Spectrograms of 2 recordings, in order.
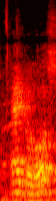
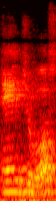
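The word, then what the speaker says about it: ἄγγελος: God's elect Nation now that word angels of course who know is agelos or Angelos is pronounced in the Greek he shall send his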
